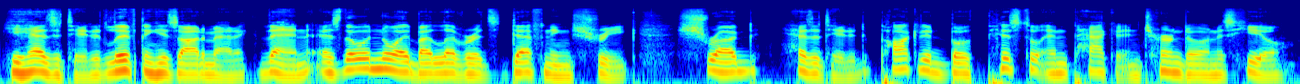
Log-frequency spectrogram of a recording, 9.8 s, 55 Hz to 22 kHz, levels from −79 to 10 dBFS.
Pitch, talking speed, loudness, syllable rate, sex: 120 Hz, 155 wpm, -19 LUFS, 5.1 syllables/s, male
